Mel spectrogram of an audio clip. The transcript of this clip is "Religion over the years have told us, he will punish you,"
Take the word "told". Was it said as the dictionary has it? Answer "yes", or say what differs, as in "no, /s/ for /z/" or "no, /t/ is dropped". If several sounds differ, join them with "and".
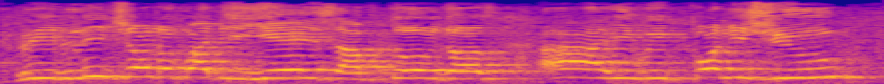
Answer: yes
